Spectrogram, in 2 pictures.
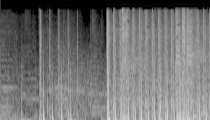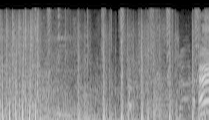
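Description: Rapid automatic gunfire in the battle royale game Apex Legends: a short burst, a brief pause, then a long loud stream of close shots, with a slight tail of echo at the end.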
